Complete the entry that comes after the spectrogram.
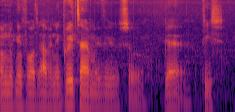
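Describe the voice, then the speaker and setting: Over noticeable background noise, a man with a fairly low voice talks at a very fast pace. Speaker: musician. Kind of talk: interview answer.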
